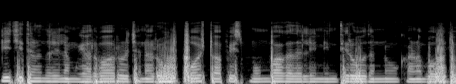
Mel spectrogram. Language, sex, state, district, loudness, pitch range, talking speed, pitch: Kannada, male, Karnataka, Bangalore, -15 LUFS, 125-135 Hz, 130 wpm, 130 Hz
